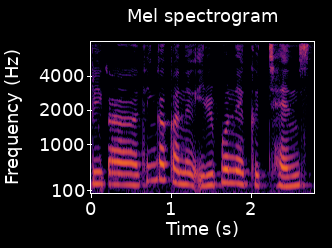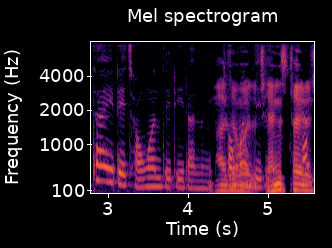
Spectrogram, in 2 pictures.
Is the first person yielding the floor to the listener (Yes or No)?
Yes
